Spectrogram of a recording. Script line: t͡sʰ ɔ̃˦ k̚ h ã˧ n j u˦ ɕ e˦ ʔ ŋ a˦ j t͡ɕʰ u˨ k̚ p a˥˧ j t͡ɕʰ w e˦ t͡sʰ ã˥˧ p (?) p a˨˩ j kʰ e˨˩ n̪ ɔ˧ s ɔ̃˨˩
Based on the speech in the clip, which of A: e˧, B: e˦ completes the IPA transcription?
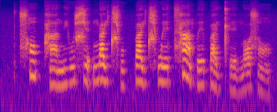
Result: A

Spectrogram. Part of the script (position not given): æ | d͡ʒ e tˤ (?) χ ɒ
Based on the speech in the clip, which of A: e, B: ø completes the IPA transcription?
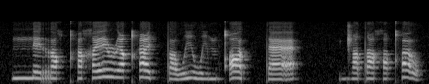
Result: A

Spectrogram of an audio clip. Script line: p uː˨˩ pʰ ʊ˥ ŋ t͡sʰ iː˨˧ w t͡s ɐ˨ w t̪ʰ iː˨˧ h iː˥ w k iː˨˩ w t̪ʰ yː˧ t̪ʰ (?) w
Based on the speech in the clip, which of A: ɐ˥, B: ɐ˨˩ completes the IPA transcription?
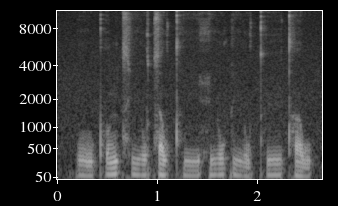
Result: B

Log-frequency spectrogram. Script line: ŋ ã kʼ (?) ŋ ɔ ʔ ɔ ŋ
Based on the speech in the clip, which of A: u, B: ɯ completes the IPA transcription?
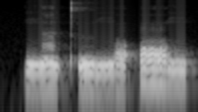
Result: B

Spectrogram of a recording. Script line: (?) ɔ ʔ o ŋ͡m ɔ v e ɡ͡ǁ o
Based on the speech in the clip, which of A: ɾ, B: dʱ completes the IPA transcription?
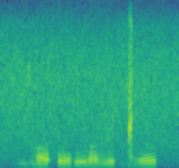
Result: B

